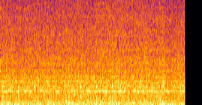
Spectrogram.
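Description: Steady, loud rushing and rumbling of wind buffeting the microphone, with no distinct events; it cuts off abruptly near the end.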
